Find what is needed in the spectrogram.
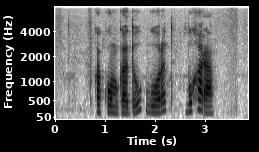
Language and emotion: Russian, neutral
